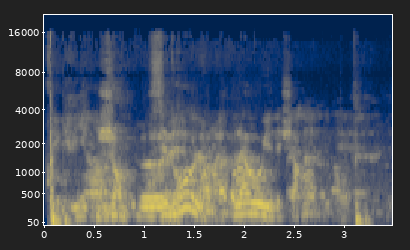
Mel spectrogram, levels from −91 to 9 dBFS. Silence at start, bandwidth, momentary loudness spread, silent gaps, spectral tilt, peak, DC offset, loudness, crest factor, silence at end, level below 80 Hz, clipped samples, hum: 0.05 s; 16.5 kHz; 16 LU; none; -7.5 dB/octave; -2 dBFS; under 0.1%; -14 LUFS; 12 dB; 0.2 s; -32 dBFS; under 0.1%; none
